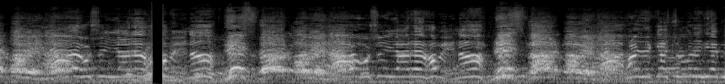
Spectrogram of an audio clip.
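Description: A street protest march at Marapora Choupati in Cooch Behar, against an attack on a BJP state president's convoy. Many voices shout and chant together in a loud, close crowd, with rhythmic slogan calls over dense chatter.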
